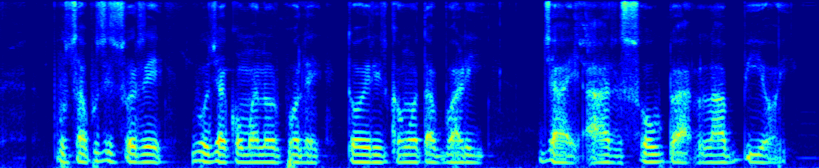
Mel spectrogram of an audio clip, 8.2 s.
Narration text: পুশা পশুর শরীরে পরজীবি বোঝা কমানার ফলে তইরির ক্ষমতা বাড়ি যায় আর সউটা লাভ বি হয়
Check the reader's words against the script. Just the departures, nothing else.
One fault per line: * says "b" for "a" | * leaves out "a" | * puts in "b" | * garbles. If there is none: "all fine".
* leaves out "পরজীবি"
